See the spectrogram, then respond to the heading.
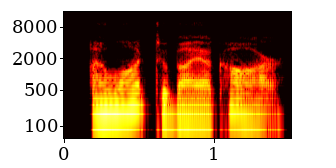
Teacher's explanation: The important words are want, buy, and car. The little words like to and get super small. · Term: stress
